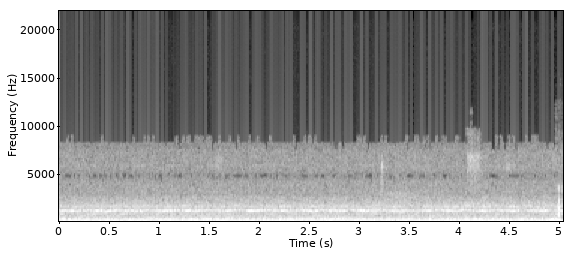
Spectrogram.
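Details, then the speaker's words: Old rental-house ceiling fan running reversed at full speed: steady hum with thin high whine and squeaks from crusty, likely long-ungreased bearings; blades possibly unbalanced. "You can definitely hear actually starting to hear a little bit of squeaking in this direction. It's definitely crusty though."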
